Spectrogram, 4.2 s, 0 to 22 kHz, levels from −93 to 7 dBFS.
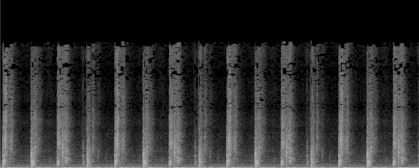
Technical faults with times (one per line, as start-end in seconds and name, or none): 0.00-4.20 mains hum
